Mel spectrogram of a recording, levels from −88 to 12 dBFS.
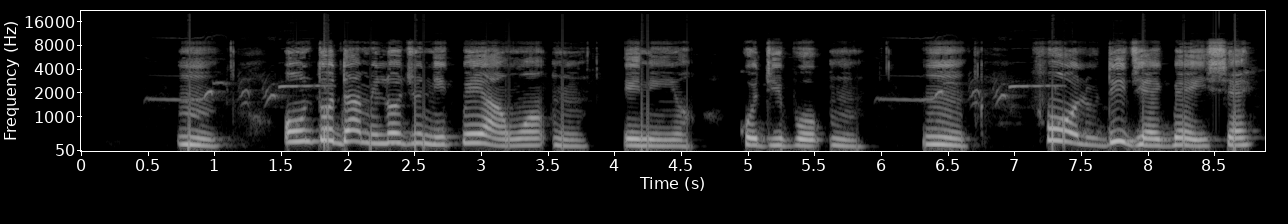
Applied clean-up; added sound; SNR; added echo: none; Bird; 19 dB; none.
